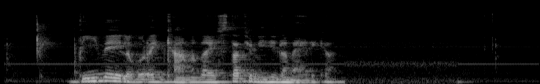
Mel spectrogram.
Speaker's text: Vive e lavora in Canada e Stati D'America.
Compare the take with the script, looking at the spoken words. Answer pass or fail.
fail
